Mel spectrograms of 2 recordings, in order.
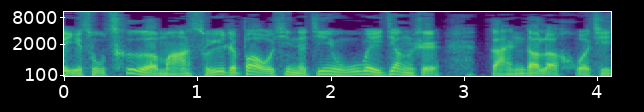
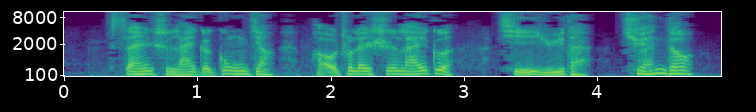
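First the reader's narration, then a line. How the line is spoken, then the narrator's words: Tearful voice. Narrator (Chinese): 陈塘带着哭腔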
